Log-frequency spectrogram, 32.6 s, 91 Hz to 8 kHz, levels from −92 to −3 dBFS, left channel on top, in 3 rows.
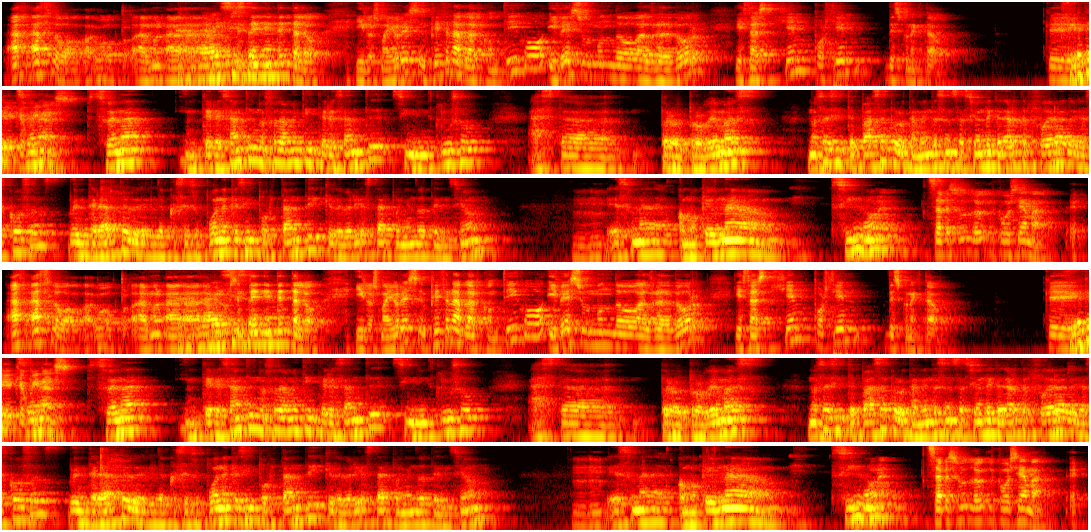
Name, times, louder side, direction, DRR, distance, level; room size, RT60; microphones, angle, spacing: voice 1, 0.0-8.6 8.8-9.4 10.4-11.6 22.8-22.9 27.4-27.8 29.1-29.3 30.4-30.6 31.0-32.5, right 4 dB, 85° right, 2 dB, 2.0 m, -32 dB
voice 2, 1.7-2.8 10.6-11.4 11.8-12.3 12.6-15.6 15.9-17.1 17.5-18.4 18.9-26.6 27.8-29.7 30.0-30.8, equal, 15° left, 0 dB, 2.3 m, -31 dB
14.5 x 5.0 x 7.3 m, 0.69 s
head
